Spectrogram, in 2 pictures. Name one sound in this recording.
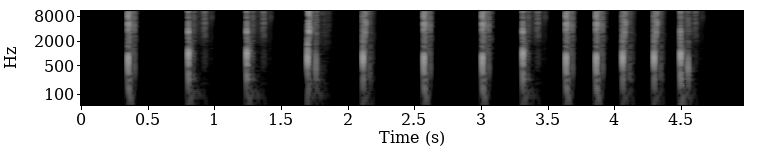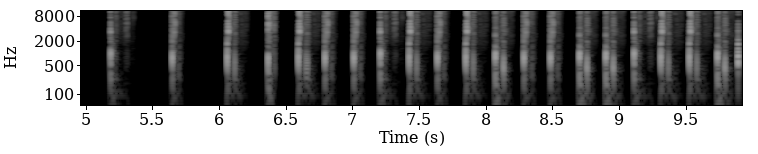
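Footsteps tap on a hard floor, speeding up into quick running steps.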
